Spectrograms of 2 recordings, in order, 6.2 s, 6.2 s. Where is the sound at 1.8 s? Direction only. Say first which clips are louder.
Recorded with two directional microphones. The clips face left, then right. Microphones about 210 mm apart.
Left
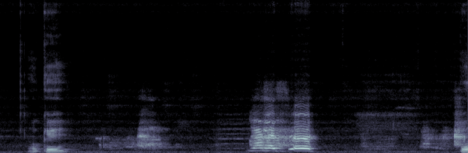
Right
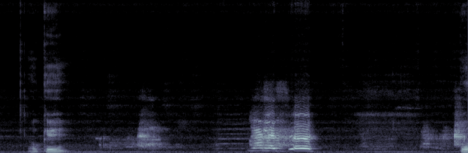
Left 2 dB; 40° left (ahead or behind).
